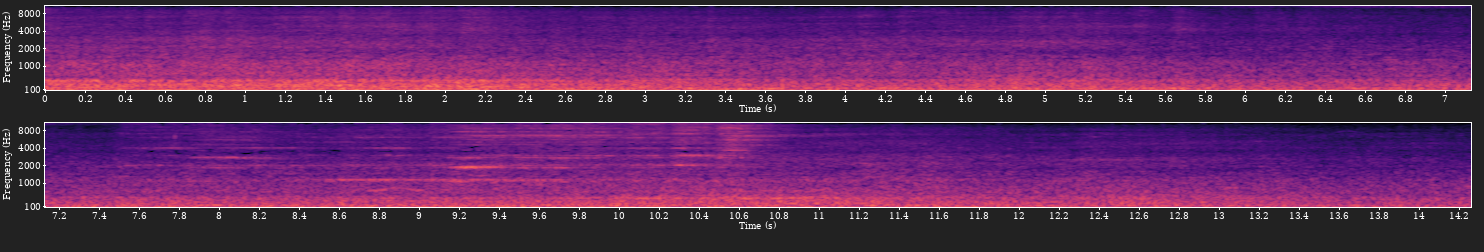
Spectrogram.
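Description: Double-stack intermodal container cars of a freight train rolling past at close range: a steady rumble of steel wheels on rail, with high wheel squeal a few seconds in the middle.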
